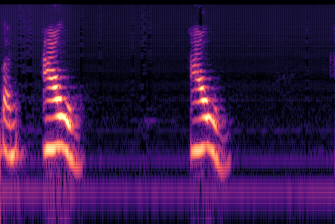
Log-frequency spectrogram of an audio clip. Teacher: เสียงมันจะทอดยาวไม่ได้นะลูกเสียงมันจะต้องปิดนะขาสั้นๆ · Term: สระเสียงสั้น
